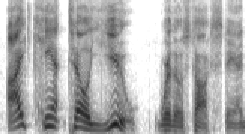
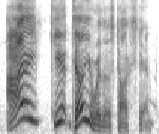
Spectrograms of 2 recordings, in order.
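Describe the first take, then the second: First: It sounds secretive, unwilling to reveal anything. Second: It sounds clueless, like he has no idea.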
